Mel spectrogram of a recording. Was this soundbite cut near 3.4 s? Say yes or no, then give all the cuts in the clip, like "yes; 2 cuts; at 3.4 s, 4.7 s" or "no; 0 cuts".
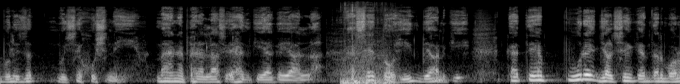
yes; 2 cuts; at 1.4 s, 3.4 s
